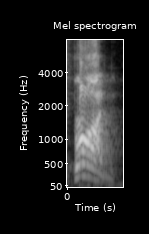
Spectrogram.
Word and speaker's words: Braun: down whatever 17 20 Christian Braun Braun brown brown Braun it's brawn b-r-a-u-n what are you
